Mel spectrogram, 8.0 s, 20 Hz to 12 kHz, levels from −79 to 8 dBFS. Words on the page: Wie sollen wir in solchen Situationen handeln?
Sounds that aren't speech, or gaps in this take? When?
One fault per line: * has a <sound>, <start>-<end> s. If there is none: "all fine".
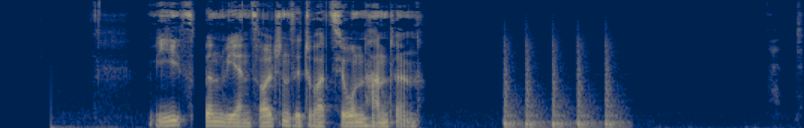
* has a dropout, 1.9-2.1 s
* has a thud, 5.0-6.3 s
